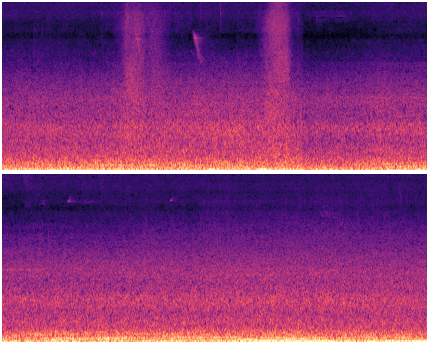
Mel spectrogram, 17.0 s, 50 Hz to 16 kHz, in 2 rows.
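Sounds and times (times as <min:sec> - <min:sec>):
road traffic engine rumble: 0:00.0 - 0:06.0, 0:10.2 - 0:17.0.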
